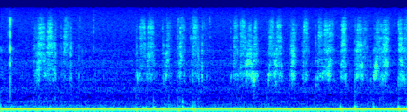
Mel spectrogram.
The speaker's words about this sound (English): One bag. I'm going to have to write a name on this.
